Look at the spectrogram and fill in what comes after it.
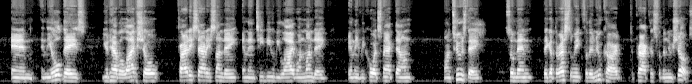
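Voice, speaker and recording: At a moderate pace, a man with a fairly high pitch uses an ordinary speaking voice with fairly even intonation. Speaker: wrestling podcast co-host. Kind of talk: casual chat.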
